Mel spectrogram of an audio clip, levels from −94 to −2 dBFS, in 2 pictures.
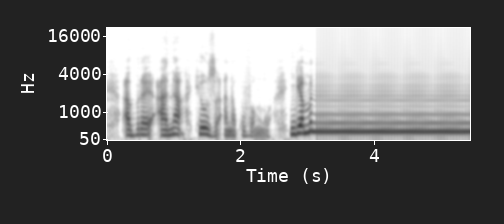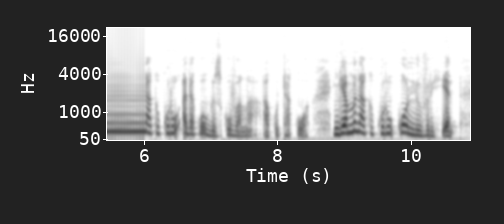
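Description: Speech, with a system hang loop from 3.16 to 6.04 s: one 46.4 ms fragment repeats at 21.5 Hz as a rapid stutter, consistent with a frozen 2048-sample ring buffer.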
